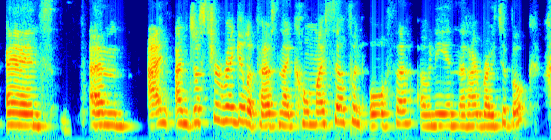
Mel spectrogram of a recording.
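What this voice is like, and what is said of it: Mid-Atlantic English accent. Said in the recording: “I'm from England originally. I live in California now, have done for a long time, so I have a mid-Atlantic accent.”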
